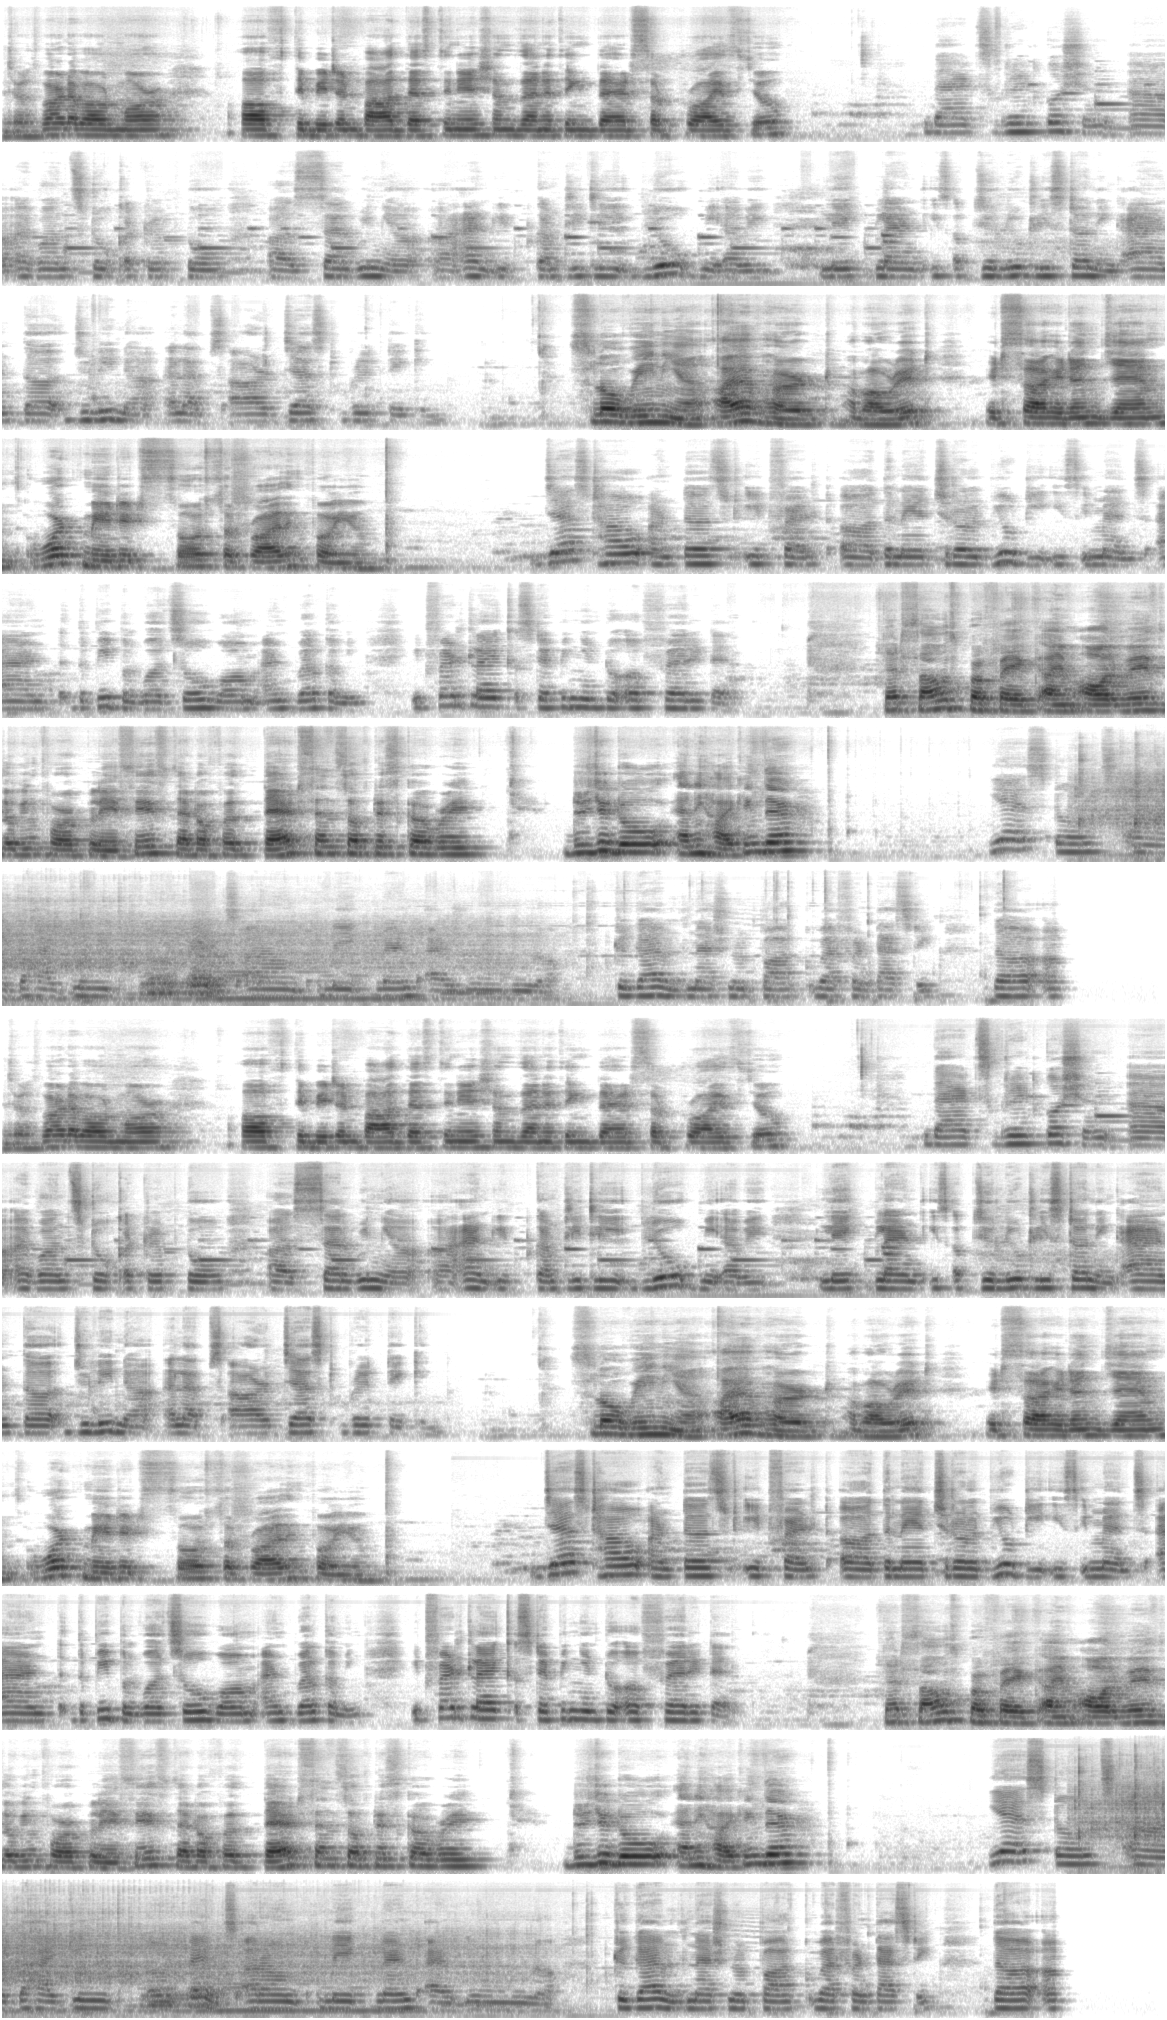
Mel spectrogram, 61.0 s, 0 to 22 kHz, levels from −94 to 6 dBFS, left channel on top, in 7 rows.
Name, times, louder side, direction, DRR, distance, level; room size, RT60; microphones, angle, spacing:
voice 1, 0.0-1.4 1.8-5.9 21.7-24.4 24.8-29.1 41.5-47.2 47.8-49.7 53.4-54.0 55.9-56.0, left 1 dB, 20° left, 0.4 m, -23 dB
voice 2, 6.3-20.7 29.9-40.4 51.0-56.5 56.9-60.2, right 4 dB, 80° right, 0.6 m, -32 dB
sound 1, 7.7-8.7 8.9-9.7 9.9-11.4 11.7-12.7 12.9-13.7 13.9-15.5, right 3 dB, 5° left, 0.8 m, -39 dB
Engine, 51.6-56.9, right 5 dB, 55° right, 0.8 m, -40 dB
4.5 x 3.7 x 2.6 m
head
